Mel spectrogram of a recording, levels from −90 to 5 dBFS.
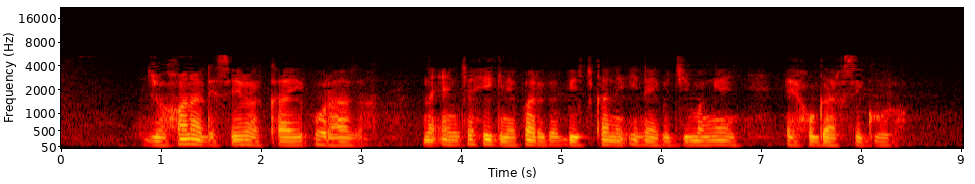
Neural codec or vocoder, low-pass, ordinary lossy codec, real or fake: none; 5.4 kHz; MP3, 24 kbps; real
